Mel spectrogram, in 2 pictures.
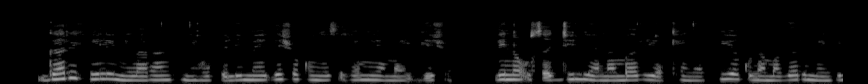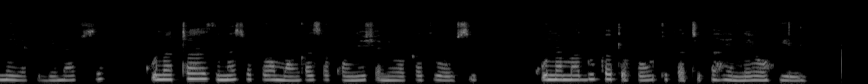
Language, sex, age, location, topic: Swahili, female, 25-35, Nairobi, finance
